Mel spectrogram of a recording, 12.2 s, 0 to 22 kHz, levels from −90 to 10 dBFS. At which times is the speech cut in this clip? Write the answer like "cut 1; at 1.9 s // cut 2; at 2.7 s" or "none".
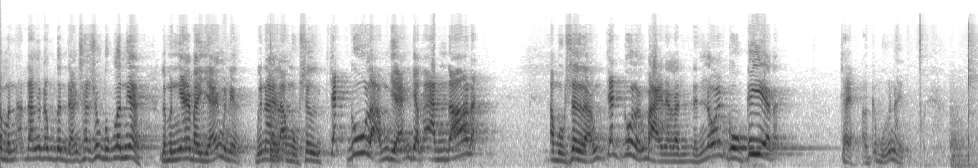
none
